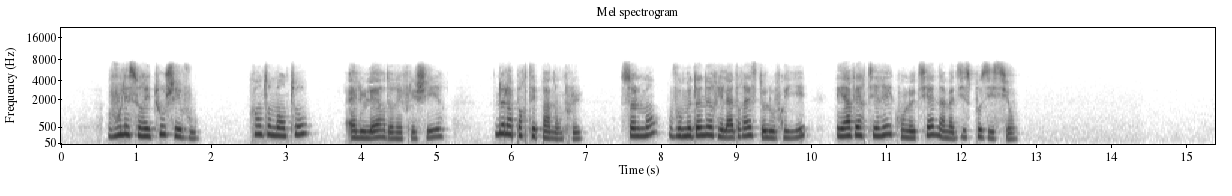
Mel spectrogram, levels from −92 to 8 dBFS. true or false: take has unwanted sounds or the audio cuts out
false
